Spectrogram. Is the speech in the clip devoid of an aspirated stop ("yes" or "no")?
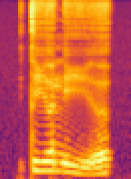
yes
